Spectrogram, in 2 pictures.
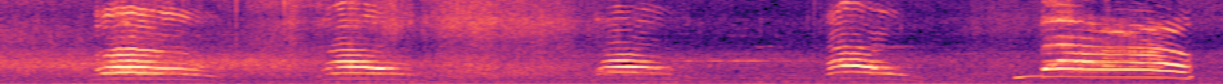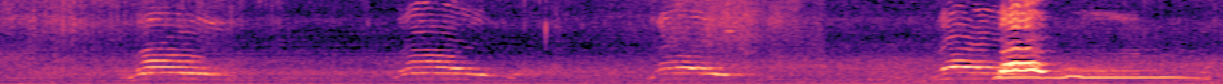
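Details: Street kitten after rescue, not eating and wanting to go back out, cries in a steady series of about ten rising-falling meows, each a little over a second apart, against a faint low hum.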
